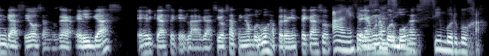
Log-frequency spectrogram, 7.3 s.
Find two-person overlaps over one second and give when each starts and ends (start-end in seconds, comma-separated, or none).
5.0-6.4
